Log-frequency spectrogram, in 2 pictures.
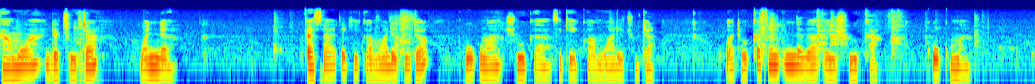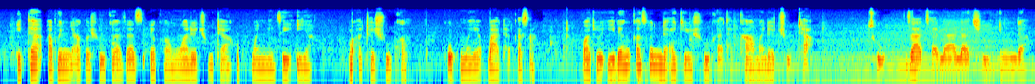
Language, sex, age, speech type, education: Hausa, female, 15-29, spontaneous, primary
